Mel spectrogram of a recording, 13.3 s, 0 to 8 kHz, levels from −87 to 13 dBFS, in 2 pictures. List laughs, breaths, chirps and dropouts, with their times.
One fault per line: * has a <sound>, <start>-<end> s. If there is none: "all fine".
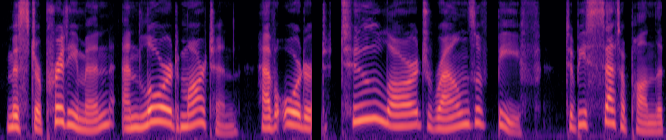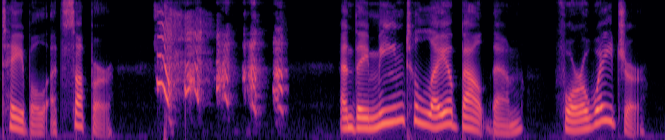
* has a dropout, 3.1-3.2 s
* has a laugh, 8.2-9.6 s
